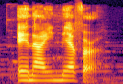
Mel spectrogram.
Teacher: And I never want to see those shoes again. What happens here is we drop the D sound from and link 3 words together.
